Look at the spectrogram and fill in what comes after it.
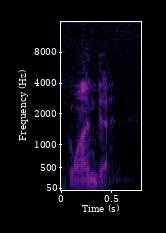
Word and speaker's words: Rwanda: In the news recently, you know there's been a great killing going on in Rwanda, which the locals pronounce as Gwanda.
